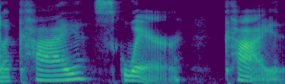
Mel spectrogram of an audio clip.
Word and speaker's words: chi: called a chi square chi is how you say that and the greek letter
